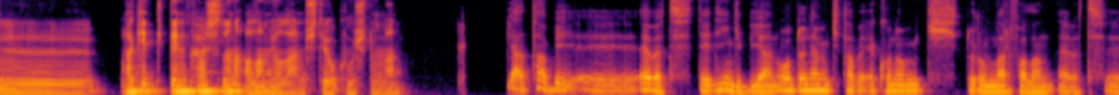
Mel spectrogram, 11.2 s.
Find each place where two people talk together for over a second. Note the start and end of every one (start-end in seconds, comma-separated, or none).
none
